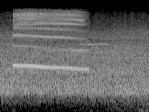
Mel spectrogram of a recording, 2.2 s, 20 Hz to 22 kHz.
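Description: A referee's whistle blows one long blast of about a second, falling slightly in pitch, over the steady noise of a stadium crowd: the full-time whistle with the match clock past 80 minutes.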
